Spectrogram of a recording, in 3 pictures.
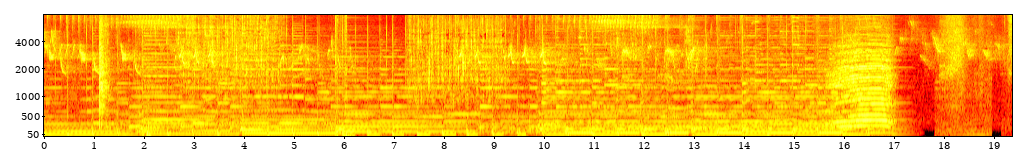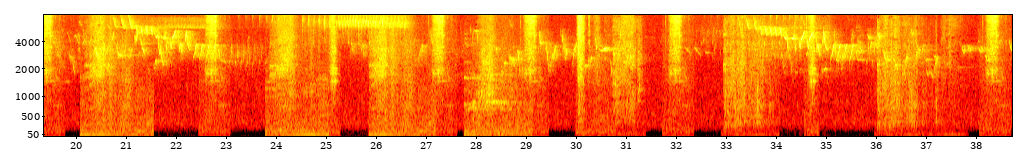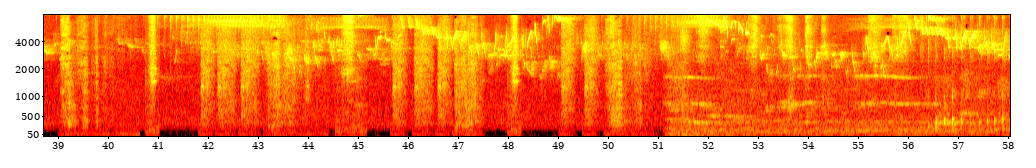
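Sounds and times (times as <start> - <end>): birds chirping and singing: 0.0 - 6.3, 7.2 - 58.0
trowel scraping and tapping mortar: 56.4 - 58.0.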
